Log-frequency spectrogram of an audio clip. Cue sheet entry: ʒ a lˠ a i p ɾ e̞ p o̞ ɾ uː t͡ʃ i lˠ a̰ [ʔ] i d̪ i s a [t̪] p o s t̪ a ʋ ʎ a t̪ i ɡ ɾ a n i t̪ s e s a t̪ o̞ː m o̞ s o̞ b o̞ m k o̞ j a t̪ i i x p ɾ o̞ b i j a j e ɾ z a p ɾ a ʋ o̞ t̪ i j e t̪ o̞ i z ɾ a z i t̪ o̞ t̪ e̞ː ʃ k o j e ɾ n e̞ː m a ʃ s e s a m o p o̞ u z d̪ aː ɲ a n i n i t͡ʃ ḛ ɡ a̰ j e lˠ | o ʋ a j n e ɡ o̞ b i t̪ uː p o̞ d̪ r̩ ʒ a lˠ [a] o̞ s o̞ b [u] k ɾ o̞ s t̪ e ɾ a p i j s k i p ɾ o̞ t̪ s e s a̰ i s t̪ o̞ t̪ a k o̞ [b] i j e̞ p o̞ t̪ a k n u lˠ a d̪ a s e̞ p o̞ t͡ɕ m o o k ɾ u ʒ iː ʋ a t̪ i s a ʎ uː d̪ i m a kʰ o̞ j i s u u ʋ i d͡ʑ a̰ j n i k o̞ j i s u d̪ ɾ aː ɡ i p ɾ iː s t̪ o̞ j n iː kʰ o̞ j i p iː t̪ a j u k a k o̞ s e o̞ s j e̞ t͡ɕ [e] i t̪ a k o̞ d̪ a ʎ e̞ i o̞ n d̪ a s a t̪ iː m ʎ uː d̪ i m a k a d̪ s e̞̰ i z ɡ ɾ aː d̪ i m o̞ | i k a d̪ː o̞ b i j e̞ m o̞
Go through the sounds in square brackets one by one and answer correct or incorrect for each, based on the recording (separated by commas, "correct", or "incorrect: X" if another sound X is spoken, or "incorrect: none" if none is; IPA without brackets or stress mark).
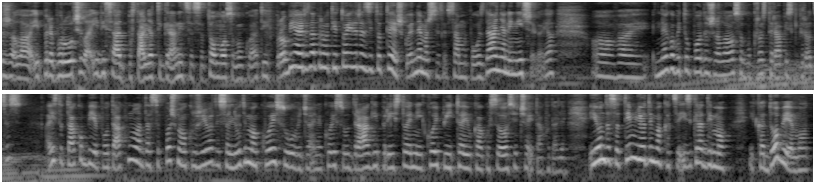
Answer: correct, incorrect: d̪, correct, correct, correct, incorrect: a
